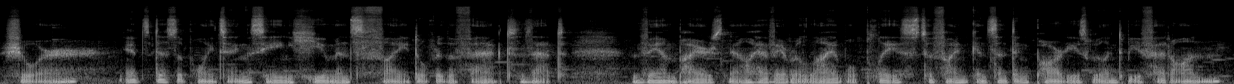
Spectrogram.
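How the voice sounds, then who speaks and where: Sebastian, a deep, gravelly vampire acted by a man. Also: a little hiss or hum, heavily acted. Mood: calm, reassuring. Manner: polite, unhurried, flirtatious. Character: suave, courteous, centuries-old male vampire on a date. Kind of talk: ASMR roleplay, intimate and softly spoken.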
